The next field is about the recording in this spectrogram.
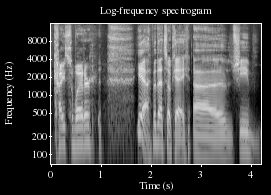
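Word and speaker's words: Kiesewetter: Can I correct your pronunciation? Yeah. I believe that would be Kaiswetter. That's much better. What did I say? Kaiswetter?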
